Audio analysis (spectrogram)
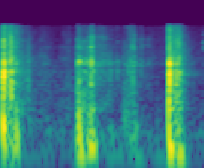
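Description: A deck of tarot cards is shuffled in three quick riffling bursts, each a short crisp rattle of card edges, close up with quiet gaps between and no talking.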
